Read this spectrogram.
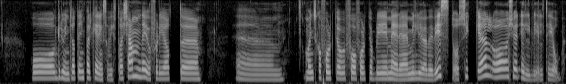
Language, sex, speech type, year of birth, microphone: Norwegian, female, spontaneous, 1971, Sennheiser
